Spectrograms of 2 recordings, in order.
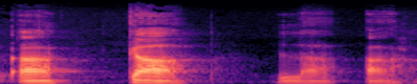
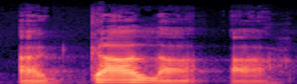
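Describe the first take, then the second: First: Agala'a said very slowly with Ga hit hard; Agala'a drawn out, Ga emphasized; stress on the Ga. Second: Agala'a with the second syllable Ga slow and weighted; Agala'a drawn out, Ga stressed. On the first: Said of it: "you need to emphasize the Ga". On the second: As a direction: lean hard on the Ga in Agala'a. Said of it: "place a strong emphasis on the second syllable". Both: Shown as a demonstration.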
